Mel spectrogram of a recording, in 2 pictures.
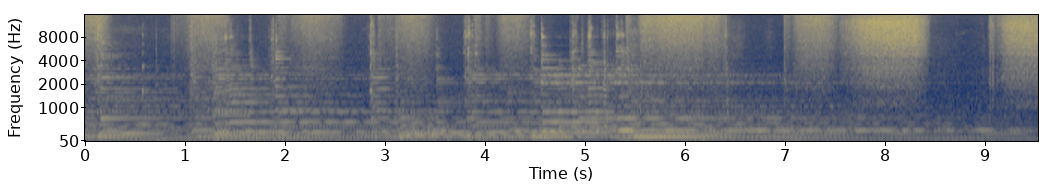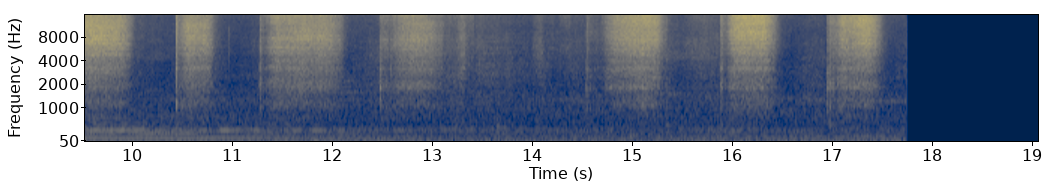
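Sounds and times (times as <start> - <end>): quiet background music: 0.0 - 13.3
short scraping and rubbing: 0.0 - 17.7.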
